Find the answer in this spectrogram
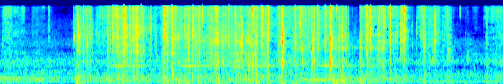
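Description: Crinkling and crackling of a plastic-foil trading-card pack wrapper being handled and crumpled. It starts about a second in and dies down near the end.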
